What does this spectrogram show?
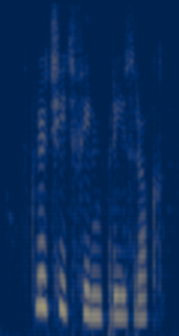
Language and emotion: Russian, neutral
